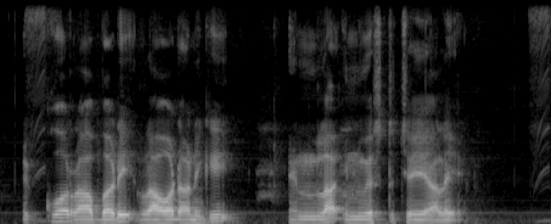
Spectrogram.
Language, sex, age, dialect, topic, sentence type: Telugu, male, 41-45, Telangana, banking, question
